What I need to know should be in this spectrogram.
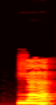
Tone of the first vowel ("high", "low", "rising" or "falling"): falling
